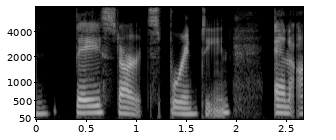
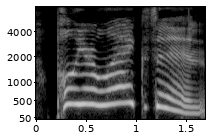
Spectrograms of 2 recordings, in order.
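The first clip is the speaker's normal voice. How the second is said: very high, drawn-out, shouted yell; 4 dB louder than usual. Retelling warning the other a p p near the wall: retelling own yell. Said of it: "I'm yelling at the other A P P".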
